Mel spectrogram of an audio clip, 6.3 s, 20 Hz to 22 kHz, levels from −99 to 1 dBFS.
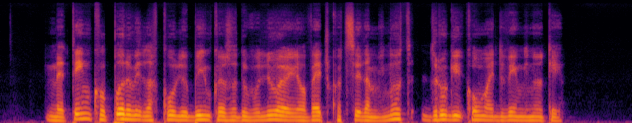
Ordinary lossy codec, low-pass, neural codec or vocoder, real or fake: none; 19.8 kHz; codec, 44.1 kHz, 2.6 kbps, DAC; fake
